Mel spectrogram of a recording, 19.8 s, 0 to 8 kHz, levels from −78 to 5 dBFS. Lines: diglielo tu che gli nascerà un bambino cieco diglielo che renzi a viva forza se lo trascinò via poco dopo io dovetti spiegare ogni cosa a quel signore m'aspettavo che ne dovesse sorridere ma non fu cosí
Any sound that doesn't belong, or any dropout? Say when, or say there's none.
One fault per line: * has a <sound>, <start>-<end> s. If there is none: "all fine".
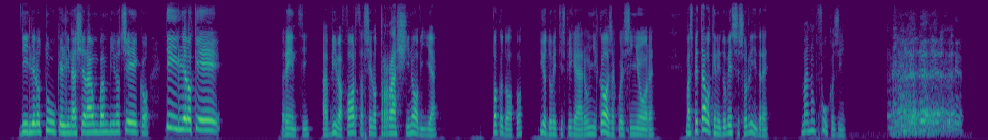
* has a laugh, 17.7-19.3 s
